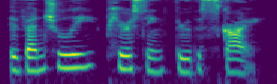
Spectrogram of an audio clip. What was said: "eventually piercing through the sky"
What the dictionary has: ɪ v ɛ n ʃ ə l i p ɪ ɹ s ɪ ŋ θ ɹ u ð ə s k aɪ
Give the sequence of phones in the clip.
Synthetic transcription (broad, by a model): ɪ v ɛ n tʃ l i p ɪ ɹ s ɪ ŋ θ ɹ u ð ə s k aɪ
